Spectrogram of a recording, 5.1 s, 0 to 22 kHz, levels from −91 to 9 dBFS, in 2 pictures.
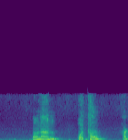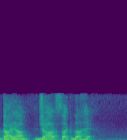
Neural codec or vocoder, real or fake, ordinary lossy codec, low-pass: codec, 16 kHz, 1.1 kbps, Voila-Tokenizer; fake; AAC, 32 kbps; 7.2 kHz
